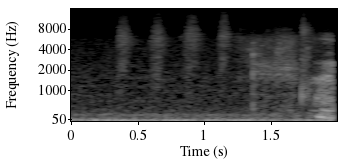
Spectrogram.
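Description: A stick of charcoal scratching across paper in a quick series of short strokes, several a second, as the sky is built up in layers. A voice begins near the end.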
